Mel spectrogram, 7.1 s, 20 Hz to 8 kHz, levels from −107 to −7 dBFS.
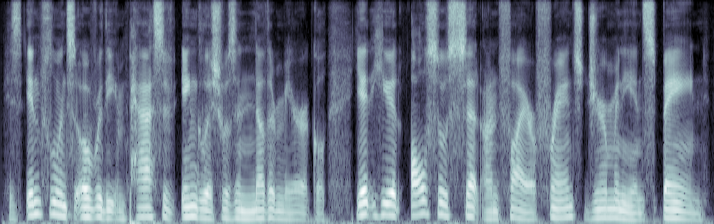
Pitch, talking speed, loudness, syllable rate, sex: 110 Hz, 170 wpm, -19 LUFS, 5.3 syllables/s, male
